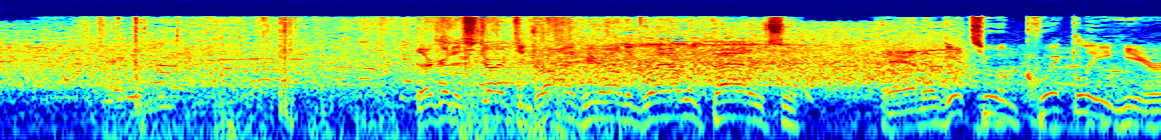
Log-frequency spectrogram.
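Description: A large stadium crowd roars.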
